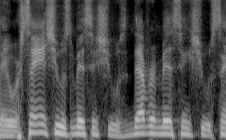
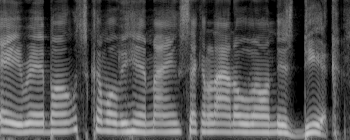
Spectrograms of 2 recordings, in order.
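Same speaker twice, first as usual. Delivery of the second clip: put-on New Orleans street accent, laid on, pitched up; 7 semitones higher than usual. Explaining what won a woman over, in a put-on New Orleans accent. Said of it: "accent that got her".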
